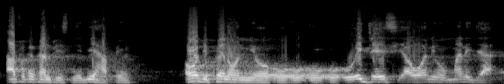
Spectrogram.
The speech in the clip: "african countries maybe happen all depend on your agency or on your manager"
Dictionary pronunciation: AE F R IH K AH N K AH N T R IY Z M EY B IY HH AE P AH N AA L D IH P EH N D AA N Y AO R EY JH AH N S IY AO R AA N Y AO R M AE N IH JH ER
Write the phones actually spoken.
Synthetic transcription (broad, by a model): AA F R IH K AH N K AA N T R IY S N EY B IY HH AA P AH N AA L D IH P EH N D AA N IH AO EY JH AH N S IY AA W AA N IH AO M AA N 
